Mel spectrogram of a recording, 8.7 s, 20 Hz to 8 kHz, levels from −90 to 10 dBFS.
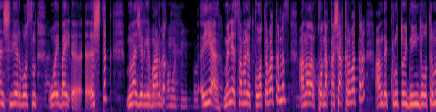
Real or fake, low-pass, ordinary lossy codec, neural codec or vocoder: real; none; none; none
